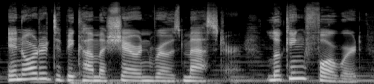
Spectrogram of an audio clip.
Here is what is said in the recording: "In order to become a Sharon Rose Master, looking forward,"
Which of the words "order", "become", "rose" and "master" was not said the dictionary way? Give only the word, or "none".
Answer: none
